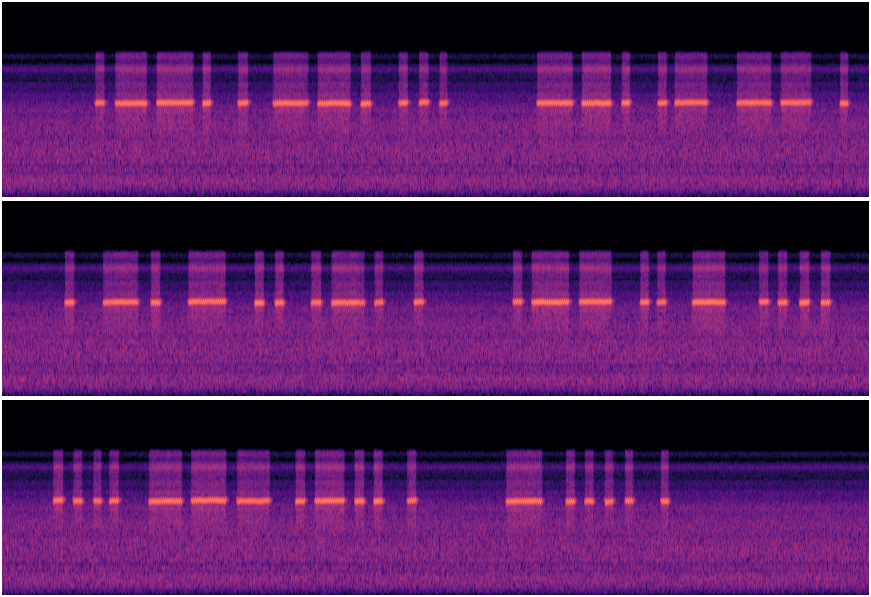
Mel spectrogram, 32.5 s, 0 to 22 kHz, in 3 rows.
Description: Morse code, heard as a whistle, hand-sent with a straight key, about 10 wpm. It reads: PEGS GAME ENTIRE WITH HOLE THE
